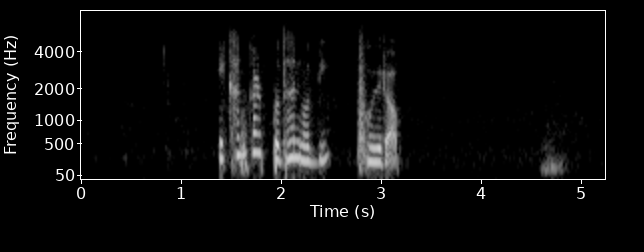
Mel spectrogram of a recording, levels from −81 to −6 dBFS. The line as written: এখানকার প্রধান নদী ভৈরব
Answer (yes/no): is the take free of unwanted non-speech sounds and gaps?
yes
